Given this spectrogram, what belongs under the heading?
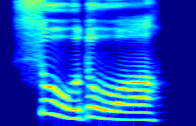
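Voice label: "su4 du4", Chinese; 汉语口语新时代-初级下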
